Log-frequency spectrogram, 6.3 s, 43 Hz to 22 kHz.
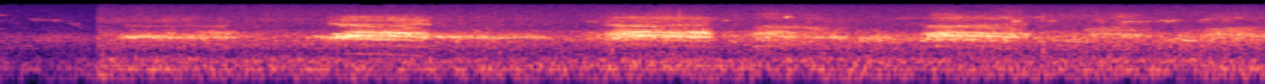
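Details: Carrion crows, part of a large flock visiting a winter feeding round on a mild February day in 2021, giving harsh repeated caws in bursts about every one to one and a half seconds, over a steady outdoor background hum.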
